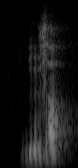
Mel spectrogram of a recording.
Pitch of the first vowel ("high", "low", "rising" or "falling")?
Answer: low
